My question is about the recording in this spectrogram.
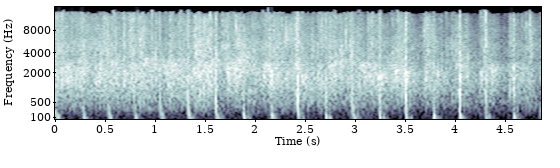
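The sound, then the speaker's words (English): An audience applauds steadily for LA Galaxy representatives, many hands clapping together in a dense wash with a few sharper individual claps standing out, sustained for several seconds. “Well, let's give one more round of applause for our wonderful LA Galaxy folks.”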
